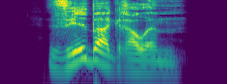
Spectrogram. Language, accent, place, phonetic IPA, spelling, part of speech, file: German, Germany, Berlin, [ˈzɪlbɐˌɡʁaʊ̯əm], silbergrauem, adjective, De-silbergrauem.ogg
- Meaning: strong dative masculine/neuter singular of silbergrau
